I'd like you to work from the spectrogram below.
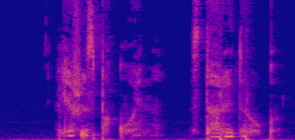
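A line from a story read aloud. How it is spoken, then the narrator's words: Whisper. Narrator (Russian): Прошептала Пепелица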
